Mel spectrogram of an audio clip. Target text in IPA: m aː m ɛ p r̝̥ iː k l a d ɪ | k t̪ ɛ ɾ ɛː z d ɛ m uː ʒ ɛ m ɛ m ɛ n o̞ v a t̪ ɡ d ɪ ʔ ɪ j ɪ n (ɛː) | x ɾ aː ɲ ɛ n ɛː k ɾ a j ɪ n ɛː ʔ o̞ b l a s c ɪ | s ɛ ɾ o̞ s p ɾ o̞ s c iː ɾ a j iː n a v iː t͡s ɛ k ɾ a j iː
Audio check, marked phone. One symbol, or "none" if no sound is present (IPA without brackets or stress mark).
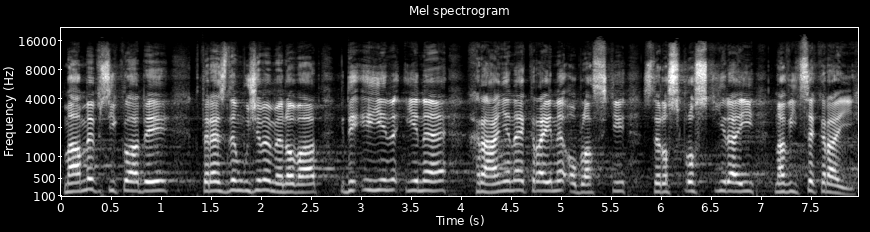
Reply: ɛː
